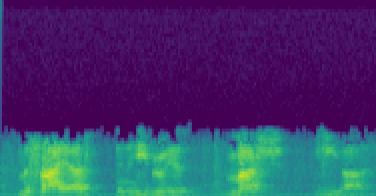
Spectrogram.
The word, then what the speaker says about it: Mashiach: that's how you pronounce it, Mashiach, and Messiah in English.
